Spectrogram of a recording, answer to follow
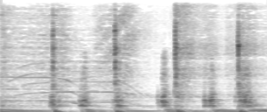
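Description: Live rock band vamping a steady groove: electric guitar and bass guitar over a drum beat at about two hits a second.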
